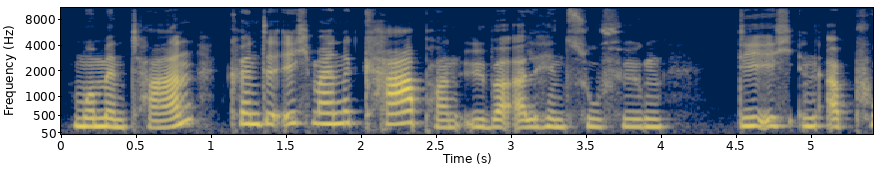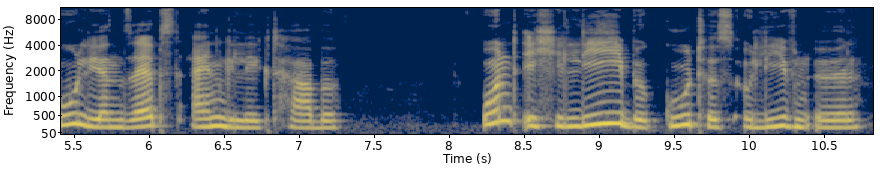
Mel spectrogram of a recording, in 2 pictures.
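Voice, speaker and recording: A woman answering interview questions as a cookbook author in a scripted listening-test recording, in a calm, measured reading. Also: medium pitch.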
